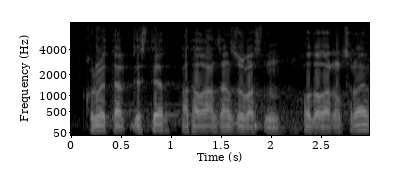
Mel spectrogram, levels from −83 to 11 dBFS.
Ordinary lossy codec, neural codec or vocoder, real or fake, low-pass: AAC, 48 kbps; none; real; 7.2 kHz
